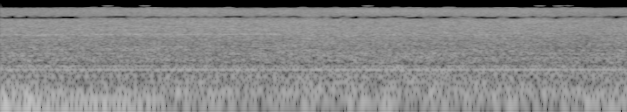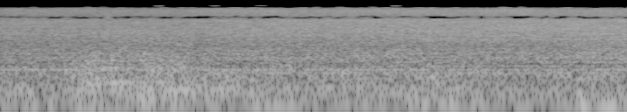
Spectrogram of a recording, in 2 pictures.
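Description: Istobal M'Start rollover car wash machine running: a steady hiss of water and machinery with a low hum and a faint steady tone.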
